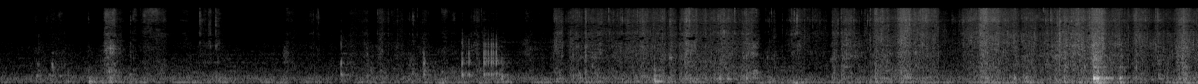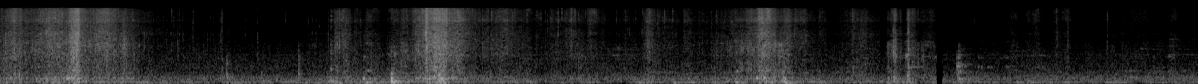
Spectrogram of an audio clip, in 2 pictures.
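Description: Plastic packaging crinkling and rustling in irregular strokes as a stainless-steel casserole and its lid are unwrapped by hand, loudest in the middle stretch.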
